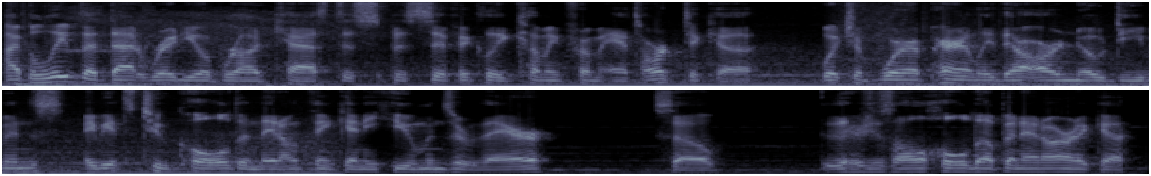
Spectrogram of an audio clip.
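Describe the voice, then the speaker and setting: A man's voice: lowish voice, fairly even intonation, a little fast, fairly bright tone, faint music behind. A man giving casual, enthusiastic gameplay commentary as a let's play host, with some casual swearing.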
